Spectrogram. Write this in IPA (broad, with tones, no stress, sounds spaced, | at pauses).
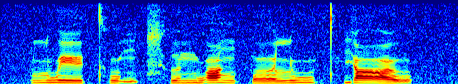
l w e˧˥ ɪ̯ t̪ʰ ʊ̰˨˩ ŋ t͡sʰ ɹ̩˦ n̪ w ɑ˥˩ ŋ p ɤ˧˥ l u˥ t̪ʰ j ɑ˥˩ ʊ̯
